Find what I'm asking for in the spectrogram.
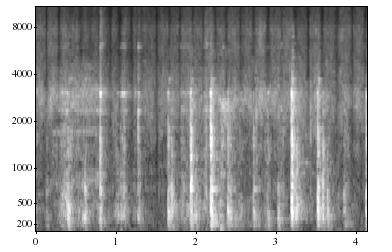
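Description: A rag wipes a piece of stainless steel down with brake cleaner in a workshop, making quiet repeated rubbing and scrubbing strokes in an uneven back-and-forth rhythm with no voices.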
